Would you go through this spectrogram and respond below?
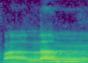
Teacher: mim bertasydid, ditekan dan ditahan dulu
